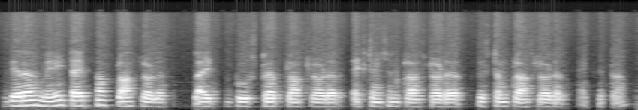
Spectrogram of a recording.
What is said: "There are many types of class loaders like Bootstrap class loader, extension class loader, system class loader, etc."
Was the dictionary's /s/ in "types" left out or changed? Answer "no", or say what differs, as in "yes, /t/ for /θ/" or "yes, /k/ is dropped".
no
